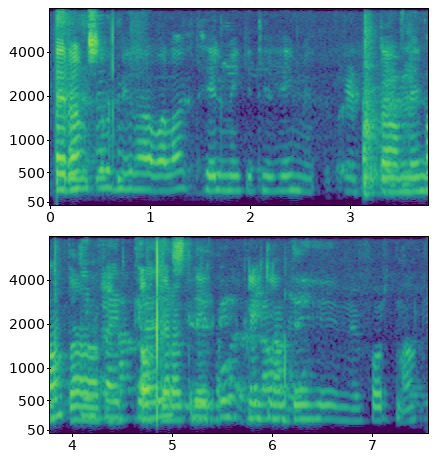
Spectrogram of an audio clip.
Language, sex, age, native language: Icelandic, female, 18-19, Icelandic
